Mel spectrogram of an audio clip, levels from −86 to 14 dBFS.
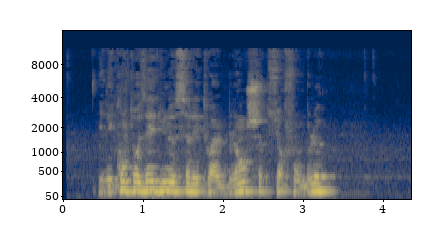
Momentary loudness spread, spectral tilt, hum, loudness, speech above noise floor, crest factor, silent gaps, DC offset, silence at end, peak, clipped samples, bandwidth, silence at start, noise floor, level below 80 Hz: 12 LU; -7.5 dB/octave; none; -14 LUFS; 40 dB; 12 dB; none; under 0.1%; 0.95 s; -2 dBFS; under 0.1%; 11.5 kHz; 0.45 s; -53 dBFS; -48 dBFS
